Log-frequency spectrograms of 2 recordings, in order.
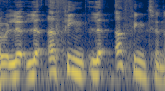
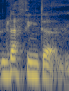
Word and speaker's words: Le Huffington: It's not Leffington. No. We could talk about the pronunciation for a long time, but the Le, I suppose, is what distinguishes it now as a French website.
